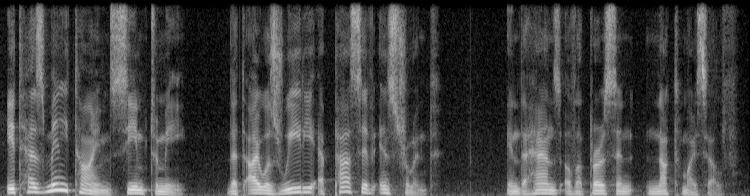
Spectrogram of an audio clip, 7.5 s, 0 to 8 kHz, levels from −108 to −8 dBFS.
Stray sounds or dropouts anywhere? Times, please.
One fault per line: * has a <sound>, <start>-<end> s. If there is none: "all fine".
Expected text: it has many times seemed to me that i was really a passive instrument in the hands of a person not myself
all fine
